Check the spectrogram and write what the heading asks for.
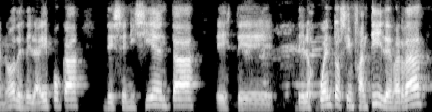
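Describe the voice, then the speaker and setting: A man with a Uruguayan accent, a psychologist giving a reflective, explanatory talk at a virtual conference. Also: sits high. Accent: Uruguayan Spanish. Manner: reflective, explanatory, rhetorical tag questions. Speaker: psychologist lecturer. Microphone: video call. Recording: dull lo-fi video call audio.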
